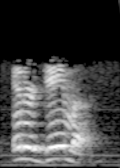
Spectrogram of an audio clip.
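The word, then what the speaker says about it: Energema (ἐνέργημα): E-N-E-R-G-E-I-A. Energeia. It's a noun. The second noun is energema. E-N-E-R-G-E-M-A. And the last E is a long E. Energema. Then the verb is energeo, E-N-E-R-G-E-O. And the adjective involved is energes, E-N-E-R-G-E-S.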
